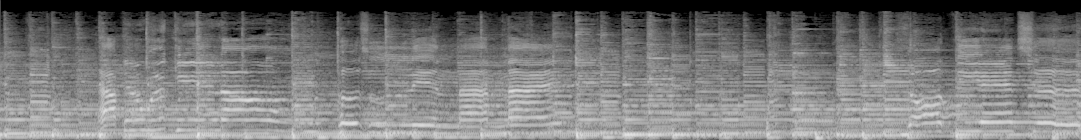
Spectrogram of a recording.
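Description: Live acoustic folk-country band music: strummed acoustic guitar with a wavering, gliding melody line over it.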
